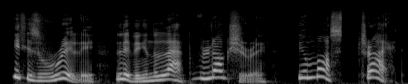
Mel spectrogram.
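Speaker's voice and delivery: a prim, high city mouse picking at words; snooty city mouse. Acted. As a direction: turn your nose up at the farmyard.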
